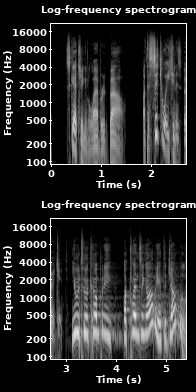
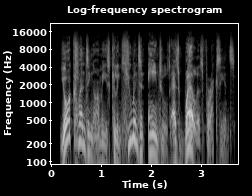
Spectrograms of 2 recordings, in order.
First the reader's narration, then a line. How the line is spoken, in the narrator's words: Urza said urgently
